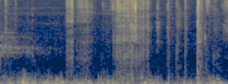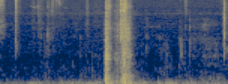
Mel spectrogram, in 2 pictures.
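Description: Small clicks, rustles and scrapes of automotive wires being handled and their insulation worked with diagonal cutters.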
